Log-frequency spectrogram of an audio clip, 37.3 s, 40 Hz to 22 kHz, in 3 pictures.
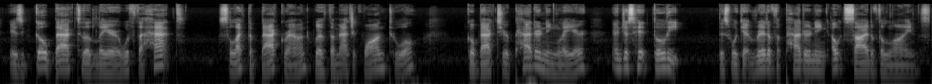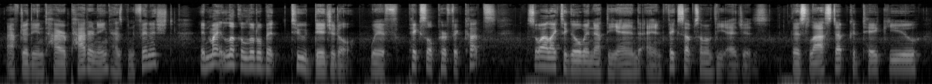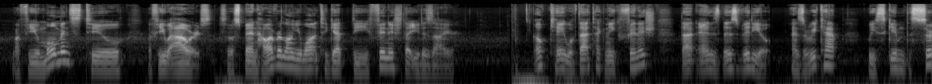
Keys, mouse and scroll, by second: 12.4 ], 13.4 ], 16.7 ], 24.6 ctrl++, 25.5 ctrl++, 25.9 ctrl+-.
